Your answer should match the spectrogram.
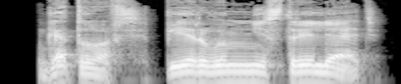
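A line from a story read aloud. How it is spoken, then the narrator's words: Barked order. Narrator (Russian): Рявкнул начальник безопасности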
